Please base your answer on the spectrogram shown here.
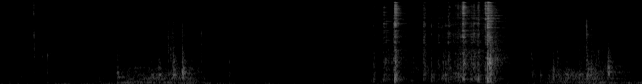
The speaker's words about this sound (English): I'm gonna now add sugar. Let me grab a different spoon and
